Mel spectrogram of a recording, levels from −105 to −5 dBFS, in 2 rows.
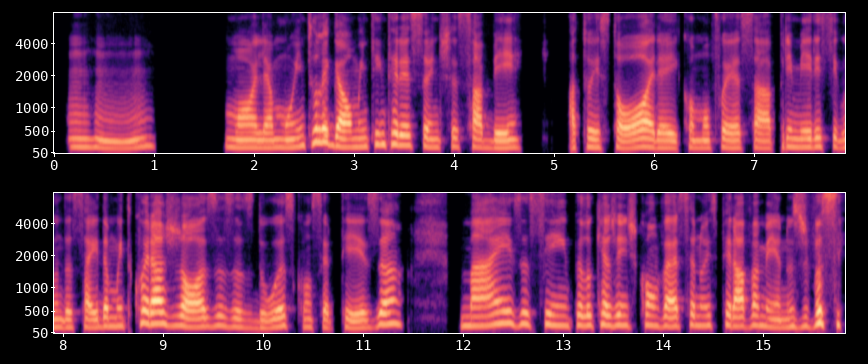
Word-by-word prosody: Uhum. 165 0 -5 0.7
Olha, 160 -2 0
muito 170 +9 -2
legal, 200 -11 +6
muito 180 +5 -6
interessante 205 -7 -1
saber 155 -2 -1 0.5
a 160 - -3
tua 175 +2 -2
história 155 0 +3
e 145 - -5
como 155 0 -5
foi 160 +2 -3
essa 150 0 -1
1ª 170 -1 -4
e 180 - -2
2ª 165 -2 -4
saída, 165 +3 0
muito 185 0 -7
corajosas 200 -7 +4
as 165 -3 -5
2, 165 +6 -1
com 170 - -10
certeza, 165 +11 -1 0.6
mas 205 +5 0
assim 220 -3 -3
pelo 205 0 -1
que 225 - -4
a 215 - +4
gente 205 0 -3
conversa 195 -1 +1
não 200 0 -5
esperava 200 0 +1
menos 170 -2 -4
de 190 - -4
você. 225 0 +6
180 Hz, 135 wpm, -23 LUFS, 160-200 Hz, 0.7 s, legal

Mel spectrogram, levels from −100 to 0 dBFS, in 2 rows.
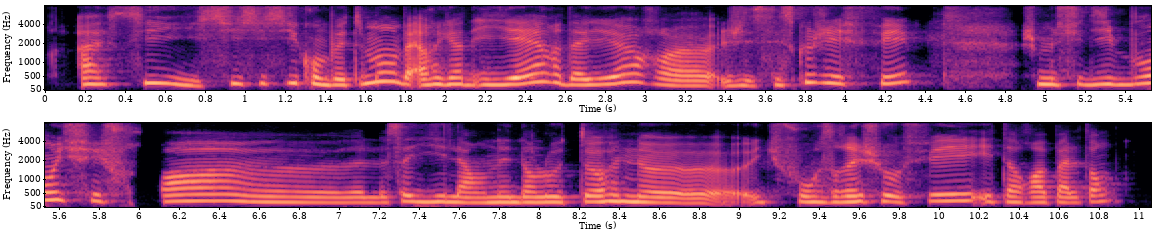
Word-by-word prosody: Ah 225 0 +2
si, 225 -3 -1
si, 180 +9 -4
si, 250 - -5
si 255 +2 -2
complètement. 245 +5 +2
Bah, - - +3
regarde, 220 -1 +2
hier 230 +8 +3
d'ailleurs, 220 +5 +1
heu, 175 -2 +1
j'ai 175 0 -4
c'est 185 +3 -6
ce 195 - -6
que 285 - 0
j'ai 265 -3 0
fait. 255 +4 -4 0.5
Je 225 - -3
me 215 - +4
suis 215 +2 -6
dit: 215 +2 +1
«Bon, 235 +6 +1
il 275 - 0
fait 250 -3 -4
froid, 230 +2 0
heu, 185 -3 -2
l 180 0 -4
ça 215 - -2
y 200 -1 0
est, - - +1
là, 180 -2 +1
on 180 +1 0
est 185 - +3
dans 185 - +2
l'automne, 200 +3 +2
heu, 175 -4 0
il 190 0 -8
faut 200 -1 -2
se 190 - -3
réchauffer 215 +3 0
et 205 - -5
tu 195 - -2
auras 185 0 0
pas 180 -1 -1
le 180 - -6
temps» 210 +3 -6
210 Hz, 250 wpm, -22 LUFS, 185-235 Hz, 0.5 s, me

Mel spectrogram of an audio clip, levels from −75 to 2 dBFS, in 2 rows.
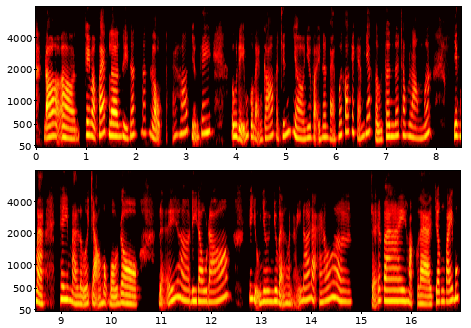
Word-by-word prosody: Đó, 240 +3 +6
ờ, 210 -5 +3 0.2
khi 275 -1 +4
mà 250 -3 +3
khoác 280 +7 +2
lên 250 -2 +7
thì 225 -4 0
nó 265 +6 -2
nó 310 -2 -9
lột 235 -11 0
tả - - -14
hết 320 +4 -2
những 235 - -3
cái 320 +3 +1 0.4
ưu 245 +1 +3
điểm 235 +4 0
của 240 - 0
bạn 180 -5 -5
có 215 +6 -1
và 225 - -7
chính 285 - -1
nhờ 210 - +1
như 215 +4 -1
vậy 195 - -4
nên 230 0 -2
bạn - - -4
mới 265 +2 -1
có 335 +3 -1
cái 330 - -2
cảm 235 - -4
giác 335 +3 -3
tự 170 -5 -1
tin 245 +2 +2
ở - - 0
trong 265 -1 -4
lòng 215 -3 -3
á. 295 +6 0 0.5
Nhưng 255 0 +2
mà 200 -7 +4 0.3
khi 270 -1 +4
mà 220 -8 0
lựa 165 -1 0
chọn 155 - +1
một 190 -1 -2
bộ 160 0 +2
đồ 175 -3 +3 0.4
để, 235 +9 -1
ờ, 245 -4 0
đi 230 +1 +1
đâu 225 -1 +2
đó, 235 +11 -1 0.4
ví 280 - +2
dụ 235 - 0
như 220 +4 +1
như 220 +1 +2
bạn 185 -3 -1
hồi 185 - -2
nãy - - -7
nói 250 +3 0
là 260 - +1
áo, 235 +8 -2
ơ, 240 - +1 0.5
trễ 240 - -2
vai 230 -1 +4
hoặc 215 -5 -2
là 170 -2 +3
chân 220 +1 0
váy 220 +3 +2
bút 290 +3 0
230 Hz, 245 wpm, -24 LUFS, 205-265 Hz, 0.5 s, lên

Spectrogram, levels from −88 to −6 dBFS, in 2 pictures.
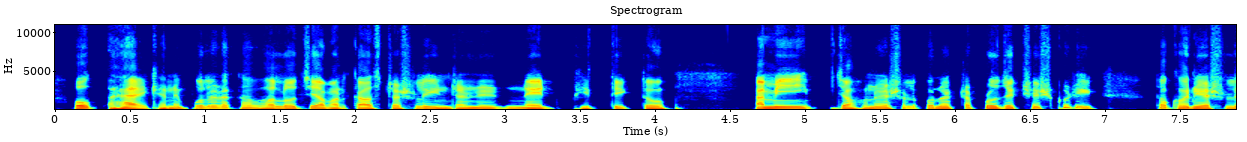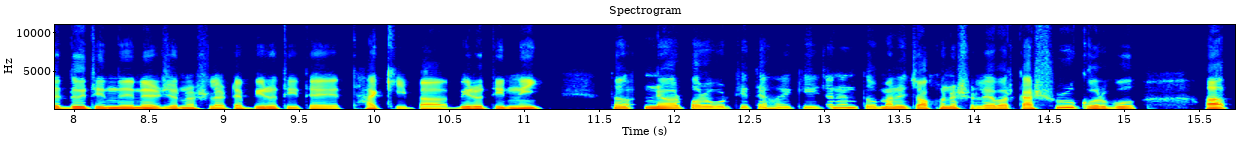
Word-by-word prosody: ও - - +10 0.2
হ্যাঁ 175 +1 +7
এখানে 145 +8 -1
বলে 185 +1 +1
রাখা 190 0 -1
ভালো 150 -2 +2
যে, - - 0
আমার 145 0 -1
কাজটা 135 +1 -1
আসলে 155 +1 -4
ইন্টারনে-নেট 135 0 0 0.2
ভিত্তিক 120 -3 -6
তো, 135 - +3 0.7
আমি 190 +2 +9 0.4
যখনই 175 +3 +2
আসলে 195 +2 -5
কোন 180 0 +1
একটা 190 - -4
প্রজেক্ট 175 +1 +2
শেষ 205 - 0
করি, 225 -4 -1 0.5
তখনই 195 -1 +4
আসলে 175 +1 -3
২ 135 -1 +5
৩ 135 -2 +1
দিনের 125 -1 +2
জন্য 120 -1 -1
আসলে 120 +2 -5
একটা 115 +1 -4
বিরতিতে 120 -1 -2 0.3
থাকি 145 -7 -4
বা 110 - -1 0.2
বিরতি 135 0 0
নিই। 145 -3 +2 0.5
তো - - 0 0.2
নেওয়ার 185 0 +4
পরবর্তীতে 200 +1 -2
হয় 210 +1 -2
কী 215 - -4
জানেন 215 +1 +1
তো? - - -4
মানে 180 +1 +3
যখন 155 +5 +1
আসলে 185 +1 -5
আবার 175 0 -1
কাজ 175 -1 +3
শুরু 225 +1 +4
করবো, 120 +4 0 0.6
আ - - +9
155 Hz, 185 wpm, -23 LUFS, 130-190 Hz, 0.7 s, ও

